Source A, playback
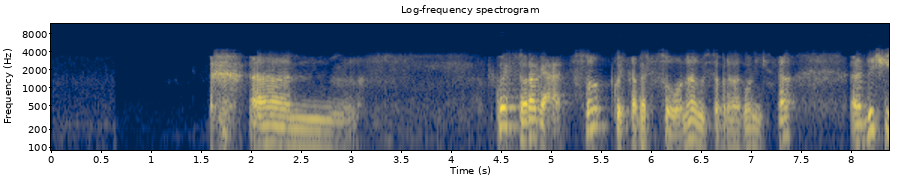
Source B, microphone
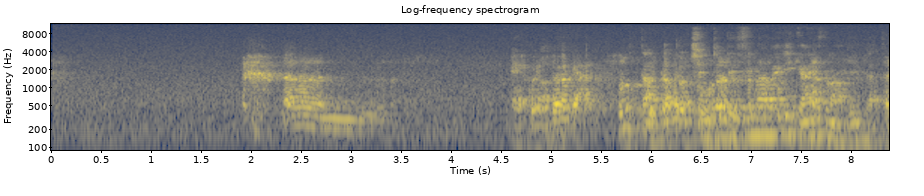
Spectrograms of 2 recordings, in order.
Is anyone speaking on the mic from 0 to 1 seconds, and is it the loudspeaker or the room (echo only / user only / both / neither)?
neither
